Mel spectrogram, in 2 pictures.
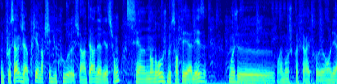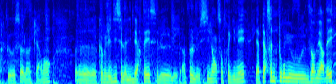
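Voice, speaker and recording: Against background music, a man speaks fairly quickly in a fairly low voice with ordinary pitch variation. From northern France, Picardy (Somme, Abbeville). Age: 20s. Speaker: glider pilot and aircraft test technician. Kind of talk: interview monologue. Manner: hesitant, many fillers.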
